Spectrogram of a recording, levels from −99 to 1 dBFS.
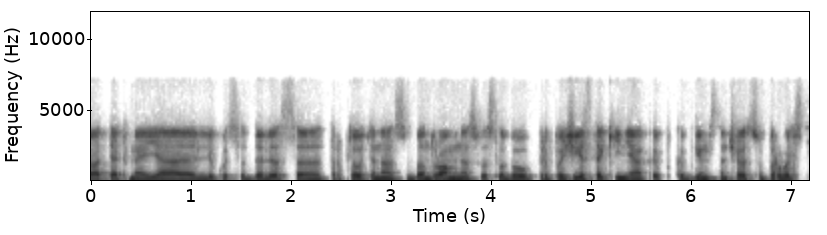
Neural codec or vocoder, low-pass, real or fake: none; 7.2 kHz; real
